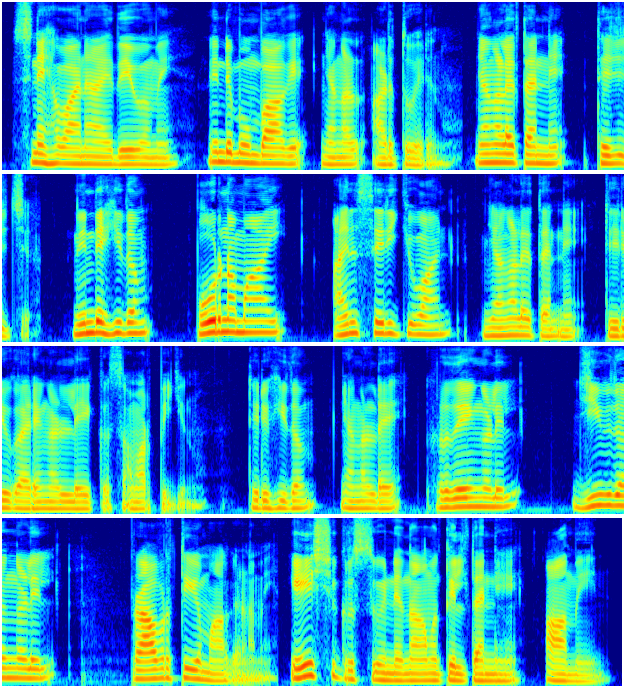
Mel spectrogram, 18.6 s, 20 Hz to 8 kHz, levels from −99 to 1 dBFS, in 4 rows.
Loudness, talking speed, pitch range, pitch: -24 LUFS, 85 wpm, 125-170 Hz, 145 Hz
